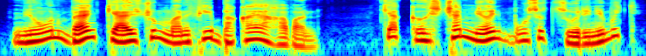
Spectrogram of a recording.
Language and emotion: Kashmiri, fearful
